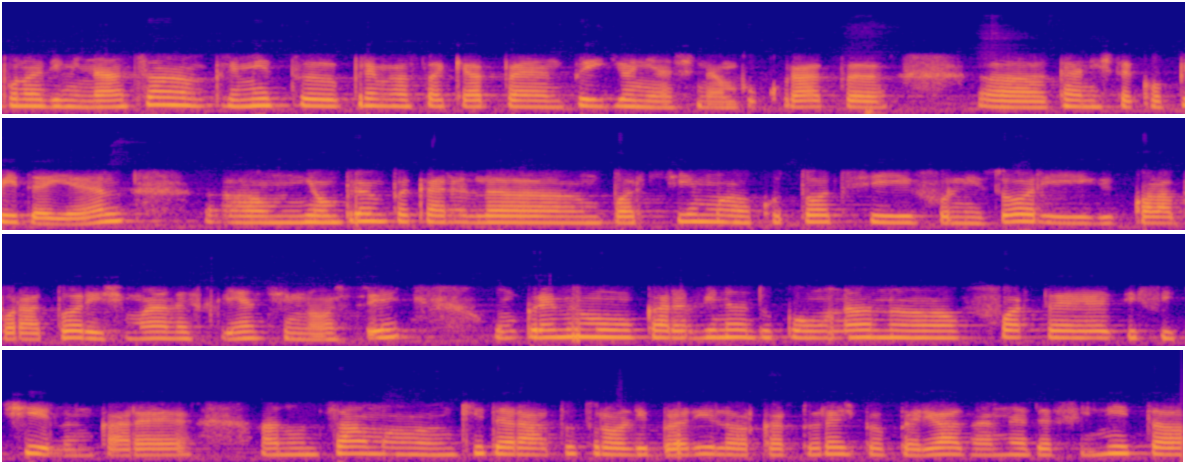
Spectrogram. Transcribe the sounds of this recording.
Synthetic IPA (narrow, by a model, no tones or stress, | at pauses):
bunəd̪imineat̪saːmpɾimit̪pɾe̞mjuəst̪akʲarpe̞ɨnt̪ɨjːuniaʃineambukuɾat̪ | d̪aniʃt̪e̞ko̞pijd̪e̞je̞l | je̞unpɾe̞mjupe̞kaɾe̞lɨmpərt̪simkut̪o̞t̪sifurnizo̞ɾiko̞labo̞ɾat̪o̞ɾiʃimajale̞sklije̞nt̪sino̞ʃt̪ɾiunpɾe̞miukaɾe̞vine̞d̪upəunanfoart̪e̞d̪ifit͡ʃilɨŋkaɾe̞anunt̪samɨŋkʲid̪e̞ɾeat̪ut̪uɾo̞rlibɾəɾiːlo̞rkərt̪uɾe̞ʃt̪̚ʲpe̞o̞pe̞ɾioad̪əne̞d̪e̞finit̪ə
